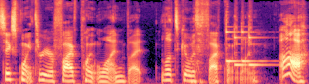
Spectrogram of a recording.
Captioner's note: question dings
